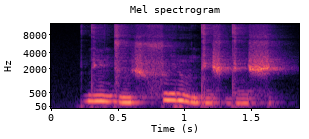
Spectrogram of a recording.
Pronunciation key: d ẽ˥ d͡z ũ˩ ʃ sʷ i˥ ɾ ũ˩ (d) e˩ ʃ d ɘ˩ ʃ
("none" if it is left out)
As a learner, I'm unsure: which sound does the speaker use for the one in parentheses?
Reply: d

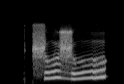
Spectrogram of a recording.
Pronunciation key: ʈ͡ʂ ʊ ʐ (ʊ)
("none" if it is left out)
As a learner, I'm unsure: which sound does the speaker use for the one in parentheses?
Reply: ʊ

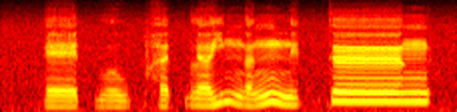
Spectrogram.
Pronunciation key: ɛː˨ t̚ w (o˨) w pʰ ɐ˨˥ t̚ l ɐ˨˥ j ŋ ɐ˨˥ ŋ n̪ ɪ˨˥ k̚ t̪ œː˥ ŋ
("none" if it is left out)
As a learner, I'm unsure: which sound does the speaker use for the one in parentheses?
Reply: o˨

